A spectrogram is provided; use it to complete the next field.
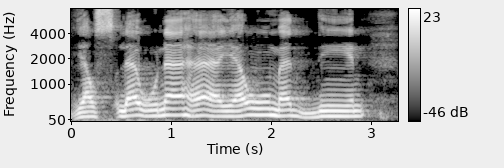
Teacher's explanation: Yas tipiskan ya-nya, sad tebalkan lau, la tipiskan.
